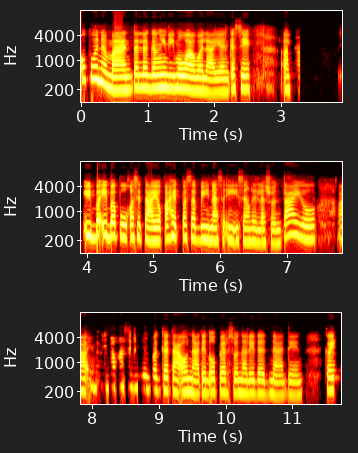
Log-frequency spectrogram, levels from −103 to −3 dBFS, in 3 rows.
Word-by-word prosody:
Opo 360 +1 +4
naman, 205 -8 +4
talagang 230 0 +2
hindi 230 -1 +3
mawawala 195 -5 +4
yan 180 +1 -3
kasi, 215 0 -1 0.5
ah, 210 - 0 0.8
Iba-iba 270 0 +5
po 250 - +2
kasi 245 0 +1
tayo 205 -2 +4
kahit 235 +4 +1
pa 245 - -1
sabihin 225 -2 -1
na 200 - -2
iisang 200 -1 -4
relasyon 180 -2 -5
tayo, 245 -5 0 0.3
ah, 210 -1 -2
iba-iba 250 0 -13
kasi 270 0 -8 0.2
yung 240 -2 -8
pagkatao 215 -3 -1
natin 190 -1 -4
o 200 - -4
personalidad 190 -1 -5
natin. 170 -1 -9 0.4
Kay 220 0 +1
215 Hz, 150 wpm, -18 LUFS, 195-235 Hz, 0.8 s, Iba-iba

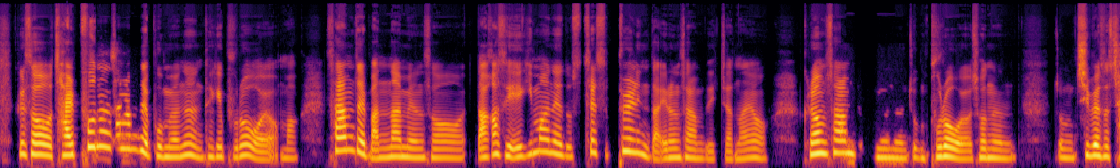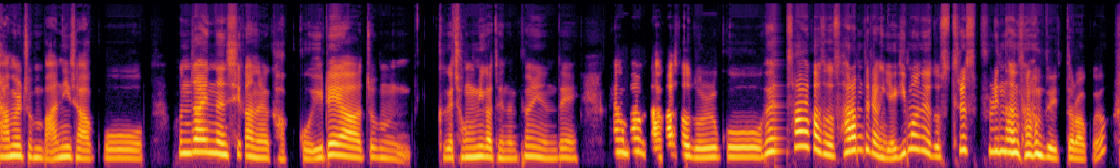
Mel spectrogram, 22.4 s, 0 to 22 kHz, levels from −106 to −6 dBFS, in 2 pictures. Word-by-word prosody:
그래서 235 -2 +4
잘 225 +2 +4
푸는 395 - +2
사람들 350 -5 0
보면은 195 -1 -2
되게 195 +1 -4
부러워요. 185 -4 -3
막 165 -1 -11 0.3
사람들 315 -4 +3
만나면서 175 -1 -3
"나가서 220 +1 0
얘기만 255 +9 -1
해도 215 -5 -2
스트레스 235 +3 -6
풀린다." 280 -9 0
이런 175 +2 -3
사람들 170 -4 -6
있잖아요. 155 +3 -8 0.4
그런 255 +1 +4
사람들 270 0 +2 0.2
보면은 175 -2 -4
좀 180 -2 -10
부러워요. 185 -6 +2
저는 170 -1 -4 0.4
좀 170 -1 -8
집에서 220 -1 +2
잠을 195 +2 +2
좀 185 -2 -4
많이 175 +4 0
자고 170 -2 -5 0.3
혼자 270 +2 +4
있는 265 -4 +3
시간을 205 -7 -2
갖고 155 +1 -9
이래야 195 0 +4
좀 170 -7 -8 0.3
그게 175 0 -4
정리가 190 +2 +1
되는 165 -2 -7
편인데 180 -4 -4 0.4
그냥 285 -2 +1
막 300 -2 +1
나가서 230 +4 +2
놀고 190 +1 +1
회사에 300 +8 +4
가서 295 -11 +3
사람들이랑 290 - +2
얘기만 275 - 0
해도 240 -9 0
스트레스 330 - -3
풀린다는 295 -2 +3
사람도 235 -5 +3
있더라고요. 165 - -3
195 Hz, 370 characters per minute, -20 LUFS, 175-250 Hz, 0.4 s, 그래서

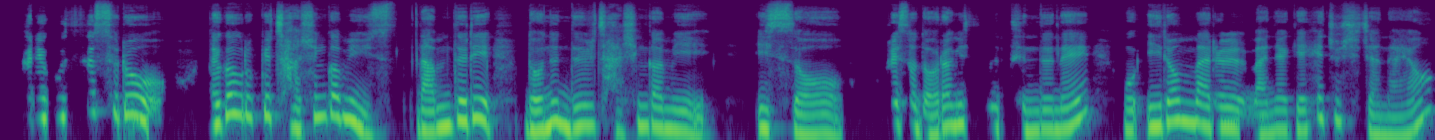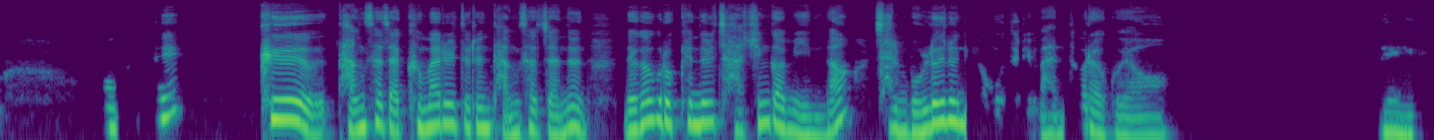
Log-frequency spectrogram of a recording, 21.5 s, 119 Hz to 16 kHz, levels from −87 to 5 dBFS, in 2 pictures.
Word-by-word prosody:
그리고 260 0 -4 0.2
스스로 290 -5 +1 0.3
내가 215 +9 +4
그렇게 280 -1 +1
자신감이 265 +3 +2
있으 145 -1 -4 0.2
남들이 200 +8 +4 0.2
"너는 185 +5 +5
늘 195 +2 +2
자신감이 165 - -1 0.3
있어. 150 -6 0 0.3
그래서 215 -2 -4
너랑 180 +6 +1
있으면 190 -2 -4
든든해." 175 - +1 0.2
뭐 170 - -1
이런 225 +5 +4
말을 190 -5 +1
만약에 165 +3 -3
해 255 - -1
주시잖아요? 195 - -4 0.8
어 185 0 -3 0.3
근데 265 +7 -1 0.6
그 225 -13 +5
당사자, 185 +1 0
그 160 +3 -2
말을 200 +3 +2
들은 185 -2 0
당사자는 150 +3 -2 0.3
'내가 185 +8 +2
그렇게 225 -2 +1
늘 220 +2 +3
자신감이 180 -2 -2
있나?' 135 +3 -2 0.2
잘 175 - -2
모르는 195 +9 +4
경우들이 480 - -20
많더라고요. 135 -2 -6 1.6
네. 150 -3 -1
185 Hz, 270 characters per minute, -23 LUFS, 155-225 Hz, 1.6 s, 너는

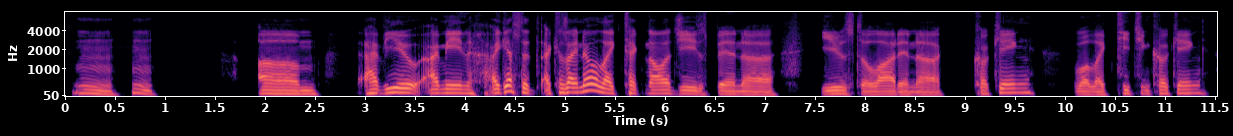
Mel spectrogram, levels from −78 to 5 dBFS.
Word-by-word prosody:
Mhm. 115 - -4 1.0
Um, 115 -2 +2 0.5
have 130 +1 +2
you 155 0 +4
I - - +2
mean, 135 -3 +1
I 140 - +2
guess 195 +2 +4
it 140 -8 +1 0.2
'cause 155 +1 +1
I 165 -1 +6
know 215 +6 +5
like 145 - +3
technology's 120 -6 0
been, 105 -2 -1
uh, 95 -2 0 0.5
used 110 0 -1
a 100 - +1
lot 95 0 +2
in, 90 -2 -1
uh, 85 -2 0 0.3
cooking, 150 +6 -2 0.4
well, 100 0 0
like 90 -1 -1
teaching 120 -1 -5
cooking, 130 +4 -3
120 Hz, 135 wpm, -21 LUFS, 100-135 Hz, 1.0 s, I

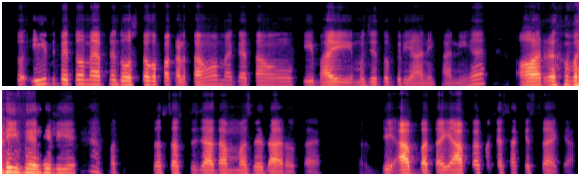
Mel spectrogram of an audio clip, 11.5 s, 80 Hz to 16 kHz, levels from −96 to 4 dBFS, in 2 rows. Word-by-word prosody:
तो - - -6
ईद 195 +1 -4
पे 190 - +3
तो 190 0 -1
मैं 180 -1 +2
अपने 185 +1 -3
दोस्तों 165 0 +1
को 165 - +1
पकड़ता 140 0 -4
हूँ, 170 +5 -5
मैं 170 -2 -13
कहता 155 0 -10
हूँ 150 -1 -10
कि, 155 - -10
"भाई 135 -1 -1
मुझे 135 +1 -10
तो 145 +1 -11
बिरयानी 120 -3 -12
खानी 110 +3 -19
है" 200 +3 -7 0.4
और 150 +2 +5
वही 175 +3 +8
मेरे 165 0 +5
लिए 155 0 -5 0.2
मतलब 150 -2 -15
सबसे 150 0 -7
ज़्यादा 140 -1 0
मज़ेदार 130 -3 -3
होता 110 -1 -17
है। 110 - -24 0.6
जी, 150 - -5
आप 145 +1 +6
बताइए 140 0 0
आपका 165 +3 -7
कुछ - - -18
ऐसा 155 0 -12
किस्सा 150 -3 -12
है 125 - -8
क्या? - - -28
150 Hz, 205 wpm, -23 LUFS, 135-165 Hz, 0.6 s, वही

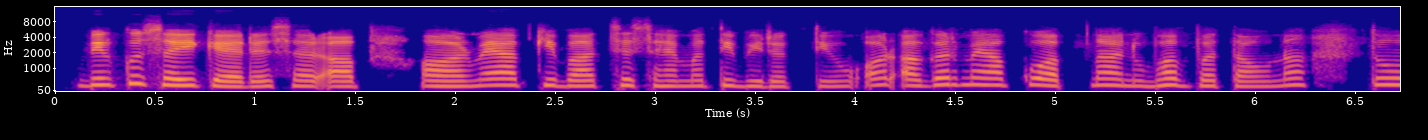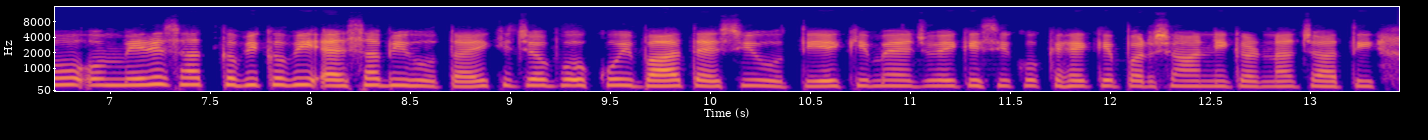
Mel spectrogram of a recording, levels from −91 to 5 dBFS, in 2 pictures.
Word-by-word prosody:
बिल्कुल, 285 +6 +4
सही 280 -3 +7
कह 230 -3 +8
रहे 215 +1 0
हैं - - -3
सर 235 -1 -2
आप 220 0 +3 0.3
और 225 -1 +2
मैं 260 +3 +3
आपकी 275 0 +2
बात 235 0 0
से 265 - -1
सहमति 240 0 -4
भी 225 -1 -6
रखती 220 +1 -8
हूँ, 225 0 -12
और 280 +2 -2
अगर 290 +4 -1
मैं 295 0 -2
आपको 280 +1 -2
अपना 275 +1 -1
अनुभव 255 +2 -3
बताऊँ 220 -2 -6
ना, 275 +2 -5 0.3
तो 290 0 -2
अ, 275 0 -3
मेरे 280 +3 +2
साथ 295 0 -1
कभी-कभी 285 0 +1
ऐसा 250 +3 +1
भी 270 0 0
होता 230 -4 -3
है 215 +2 +2
कि 265 - -11
जब 265 -1 -2 0.2
कोई 270 -1 -2
बात 240 +1 +5
ऐसी 235 +2 +2
होती 225 -2 -2
है, 230 - +4
कि 245 +1 -4
मैं 245 0 +1
जो 235 +2 -7
है 240 0 +2
किसी 245 0 -2
को 250 +1 -9
कह 235 0 +2
के 245 - +1
परेशान 230 0 +2
नहीं 230 -1 0
करना 220 0 -3
चाहती 225 0 -2
245 Hz, 230 wpm, -23 LUFS, 230-275 Hz, 0.3 s, कह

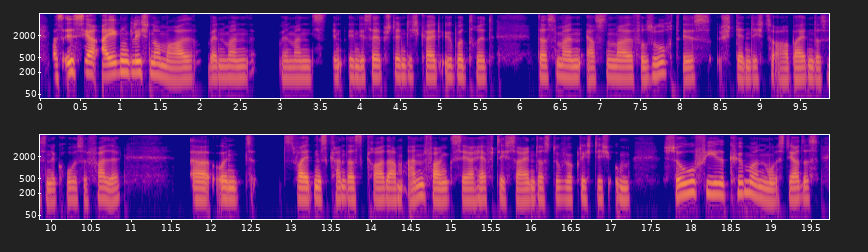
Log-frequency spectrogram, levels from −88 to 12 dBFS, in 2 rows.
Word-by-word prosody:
Das - - +2
ist 400 0 +7
ja 185 -2 +8
eigentlich 195 +4 +7
normal, 135 -6 +1
wenn 140 0 -2
man 145 0 -3 0.3
wenn 140 0 -6
man's 140 0 -4
in 145 - -5
in 145 -2 -3
die 140 - -2
Selbstständigkeit 150 0 -1
übertritt, 145 -2 -3 0.5
dass 145 -1 0
man 145 -1 +1
erst 135 0 -2
mal 140 -1 +1
versucht 160 +9 -3
ist, 140 - -2
ständig 135 - -4
zu - - -5
arbeiten. 135 +2 -1
Das 130 +1 -6
ist 145 - -12
'ne 125 0 -2
große 135 0 -6
Falle. 140 -2 -1 0.9
Äh, 135 -1 +4
und 140 -1 -1 0.3
2. 145 0 +2
kann 145 +1 -3
das 140 0 0
grade 135 0 +1
am 135 0 -1
Anfang 135 -4 +1
sehr 135 -1 0
heftig 135 -1 -3
sein, 130 +1 0
dass 140 -1 -4
du 145 0 -6
wirklich 140 0 -4
dich 145 -1 -6
um 135 -1 -3 0.4
so 185 +7 +3
viel 190 -2 +1
kümmern 195 -5 -1
musst, 130 -2 -3
ja? 140 0 +2
Das 145 - -5
140 Hz, 150 wpm, -25 LUFS, 135-150 Hz, 0.9 s, ja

